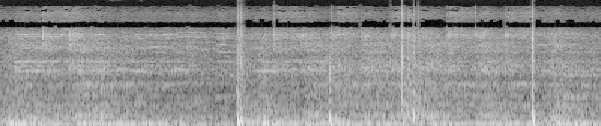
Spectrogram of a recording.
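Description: Aerial firework shells bursting: sharp bangs about two and a half seconds in, a quick pair near four seconds and another near five and a quarter, over a continuous low rumble, with music playing beneath.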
